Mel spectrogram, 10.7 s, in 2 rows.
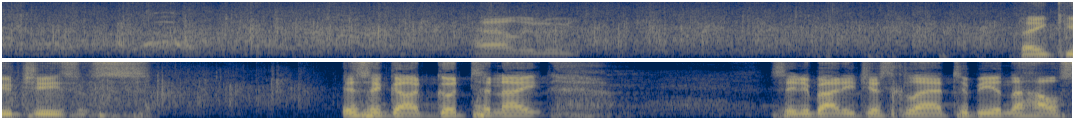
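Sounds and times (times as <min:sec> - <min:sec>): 
audience hand clapping: 0:00.0 - 0:07.2
speech: 0:02.4 - 0:03.0, 0:05.1 - 0:06.2, 0:07.1 - 0:08.4, 0:09.2 - 0:10.7.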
